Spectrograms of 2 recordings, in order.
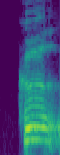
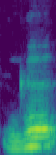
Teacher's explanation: curl is a voiceless consonant goo is a voiced consonant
